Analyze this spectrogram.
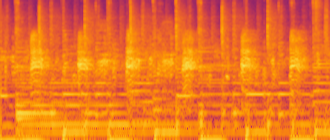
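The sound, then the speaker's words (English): A flock of ducks at a pond quack in loud, repeated bursts, overlapping at an irregular pace, with steady instrumental music playing underneath. “What's making that sound? Oh, it's a flock of ducks.”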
